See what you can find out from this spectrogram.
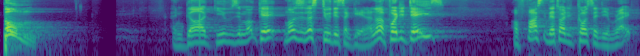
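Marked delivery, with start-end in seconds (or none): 0.0-0.5 loud, sudden boom; imitated crash. Preacher acts out Moses snapping, with an explosive boom. 3.1-6.9 tag. Acted. Voices God giving Moses another chance.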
